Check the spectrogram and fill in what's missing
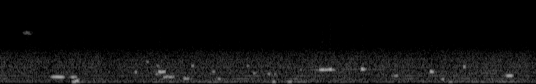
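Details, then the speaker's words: Normal bowel sounds heard by stethoscope over the right abdomen during clockwise quadrant auscultation, expected 7–35 per minute: brief, irregular gurgles and soft squeaks. "Boy sound जो है 7 to 35 sound पर minutes आएगा। अगर नहीं आता है तो तीन से 4 मिनट 5 मिनट ब्रीड करना है। जैसे इसमें आ रहा है।"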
